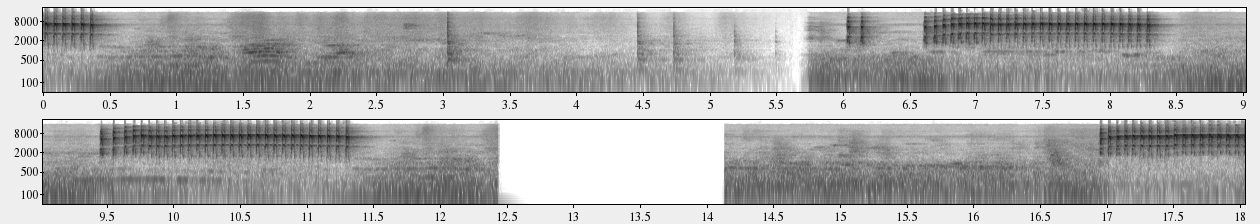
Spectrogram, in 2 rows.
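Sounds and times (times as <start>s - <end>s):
woodpecker rattling trills: 0.0s - 0.6s, 6.0s - 8.5s, 9.5s - 11.4s, 17.0s - 18.0s.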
